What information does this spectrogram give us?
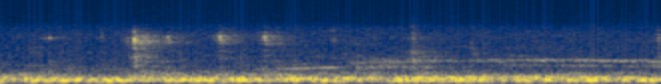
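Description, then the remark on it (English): A steady, blustery wind gust rumbles low and loud throughout, on a windy day too poor for bees to fly, with a few faint, brief high chirps and squeaks scattered over it and no voices. “I don't know if you can hear that gust of wind, but yeah, so this is not a good bee flying day, to say the least.”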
